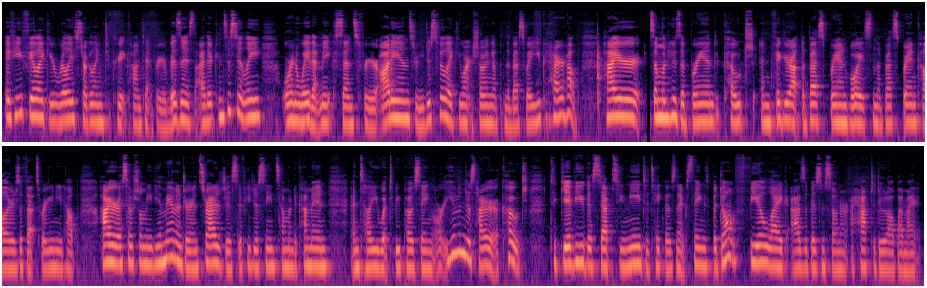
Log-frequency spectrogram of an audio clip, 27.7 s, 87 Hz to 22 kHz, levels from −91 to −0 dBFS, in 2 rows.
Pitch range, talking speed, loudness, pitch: 180-210 Hz, 265 wpm, -27 LUFS, 190 Hz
